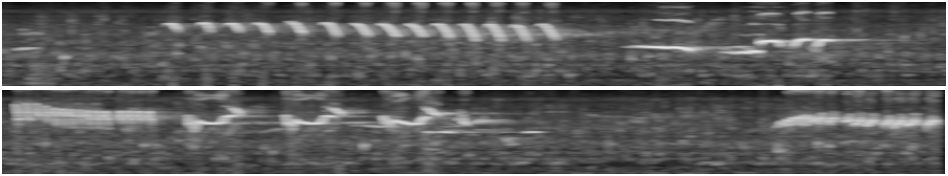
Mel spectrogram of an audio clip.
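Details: Loud white-rumped shama performance meant to excite captive shamas into singing: an even run of ringing repeated notes, buzzy rasping bursts, zigzag whistles and a final harsh trill.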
